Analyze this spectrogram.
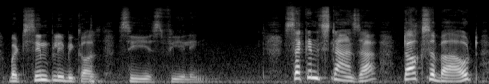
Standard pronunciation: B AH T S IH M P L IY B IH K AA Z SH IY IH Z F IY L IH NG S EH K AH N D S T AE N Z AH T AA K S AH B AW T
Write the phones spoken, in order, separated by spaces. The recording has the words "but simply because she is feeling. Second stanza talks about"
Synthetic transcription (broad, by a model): B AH T S IH M P L IY B IH K AA Z S IY IH Z F IY L IH NG S EH K AH N D S T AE N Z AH T AA K S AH B AW T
